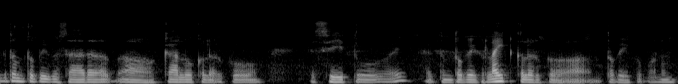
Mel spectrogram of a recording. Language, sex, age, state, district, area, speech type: Nepali, male, 45-60, West Bengal, Alipurduar, rural, spontaneous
